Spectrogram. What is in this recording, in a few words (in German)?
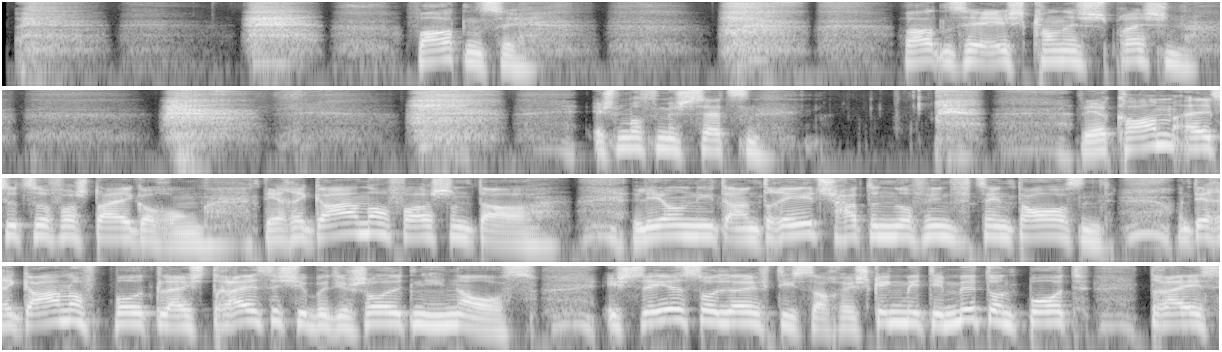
dialekt thueringen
